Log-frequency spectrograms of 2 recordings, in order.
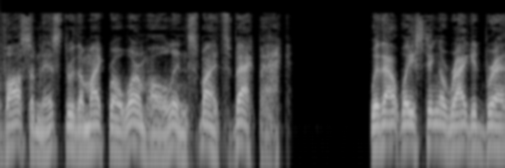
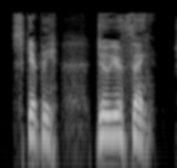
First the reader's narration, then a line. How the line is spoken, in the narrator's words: choked out the words, sucking in air to replenish her depleted lungs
